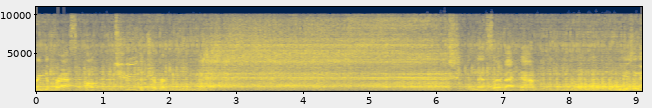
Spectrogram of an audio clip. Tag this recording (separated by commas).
Speech, Tools, Drill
